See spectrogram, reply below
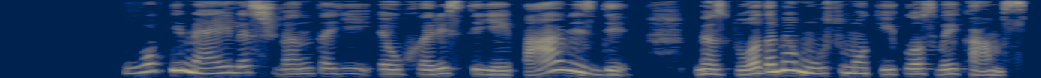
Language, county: Lithuanian, Vilnius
